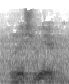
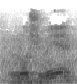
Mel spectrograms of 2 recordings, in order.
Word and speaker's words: رشوه: در کتاب قاموس جلد 4 صفحه 334 در مورد رشوه چنین گفته است که هر رشوه مسلطتون، رشوه مسلطه، رشوه رشوه رشوه هر سه نوع تلفظ شده.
